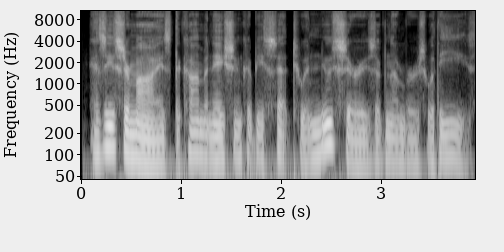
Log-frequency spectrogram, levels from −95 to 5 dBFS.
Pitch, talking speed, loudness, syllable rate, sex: 90 Hz, 245 wpm, -19 LUFS, 6.1 syllables/s, male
